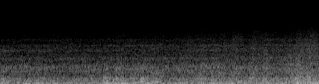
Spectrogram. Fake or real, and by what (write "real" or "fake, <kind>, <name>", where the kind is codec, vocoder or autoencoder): real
